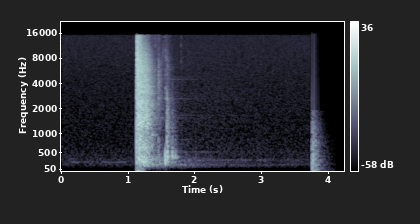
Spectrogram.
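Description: Loud sharp bang of nitrocellulose packed into a spent brass shell casing detonating, set off by an exploding bridgewire detonator, about a second in. A second crack follows half a second later, then a short fading ring. Near the end a shorter, quieter bang is cut off abruptly.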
